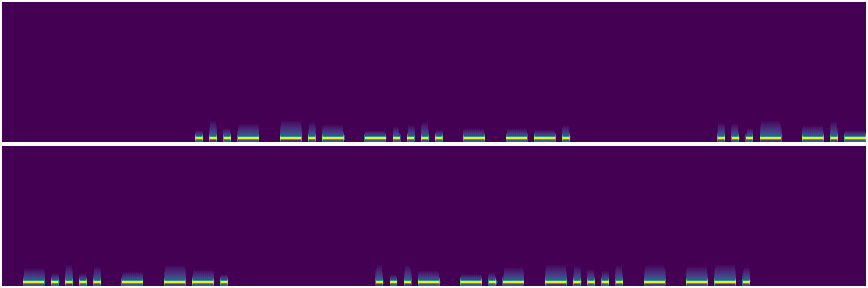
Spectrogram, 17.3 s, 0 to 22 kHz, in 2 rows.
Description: Morse code, heard as a keyed tone, about 17 wpm, 700 Hz. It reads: VK6TG VK6TG VK6TG
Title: DXCC-100 Call Signs - 5 Characters - Repeated 3x - 17wpm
